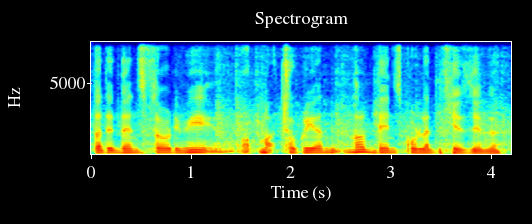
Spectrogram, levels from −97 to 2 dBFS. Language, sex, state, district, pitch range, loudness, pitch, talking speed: Nagamese, male, Nagaland, Dimapur, 135-150 Hz, -14 LUFS, 145 Hz, 155 wpm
